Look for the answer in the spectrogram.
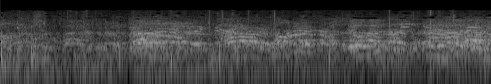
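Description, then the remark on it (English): A rowdy mob jeers and shouts as it taunts and pursues a woman, a dense, overlapping clamor of many voices rising louder after the first second and staying agitated and continuous throughout. “What is that mob? Why do they taunt the woman?”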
